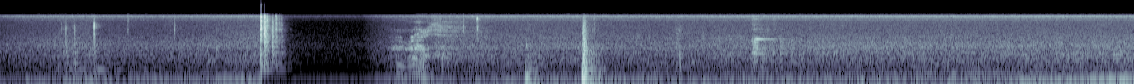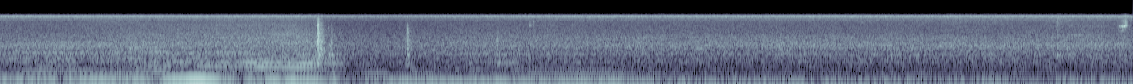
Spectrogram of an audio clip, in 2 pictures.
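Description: Small metal pump parts handled on a workbench: a few sharp clicks and taps over a steady high hiss, with a brief dropout just before three seconds in and a low hum swelling around the middle.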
